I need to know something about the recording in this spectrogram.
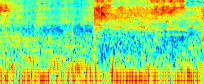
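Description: A crackling burst of electricity flares up.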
